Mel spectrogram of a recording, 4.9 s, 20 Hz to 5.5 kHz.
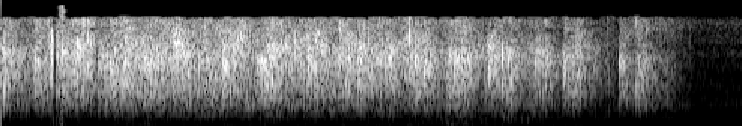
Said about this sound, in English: All right, good. So, round of applause for Team 3, please.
